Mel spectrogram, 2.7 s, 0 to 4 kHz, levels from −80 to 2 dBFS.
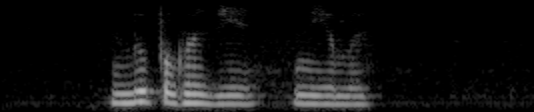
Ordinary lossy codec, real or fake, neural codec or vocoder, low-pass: none; fake; codec, 24 kHz, 0.9 kbps, WavTokenizer, medium speech release version 1; 3.6 kHz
